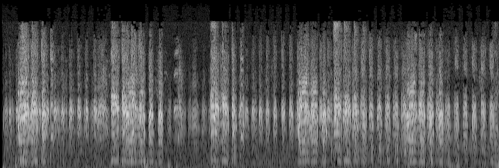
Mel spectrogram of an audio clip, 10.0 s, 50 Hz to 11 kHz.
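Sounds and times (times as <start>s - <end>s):
group of wild geese calling: 0.0s - 9.9s.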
